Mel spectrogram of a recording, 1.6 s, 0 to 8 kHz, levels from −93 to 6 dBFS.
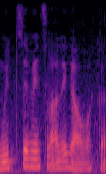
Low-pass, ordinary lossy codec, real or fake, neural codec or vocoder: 7.2 kHz; none; real; none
